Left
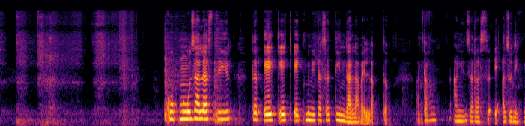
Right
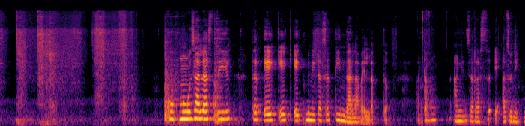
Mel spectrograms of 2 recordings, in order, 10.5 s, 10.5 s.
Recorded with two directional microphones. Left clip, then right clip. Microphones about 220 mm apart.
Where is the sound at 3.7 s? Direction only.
20° left (ahead or behind).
